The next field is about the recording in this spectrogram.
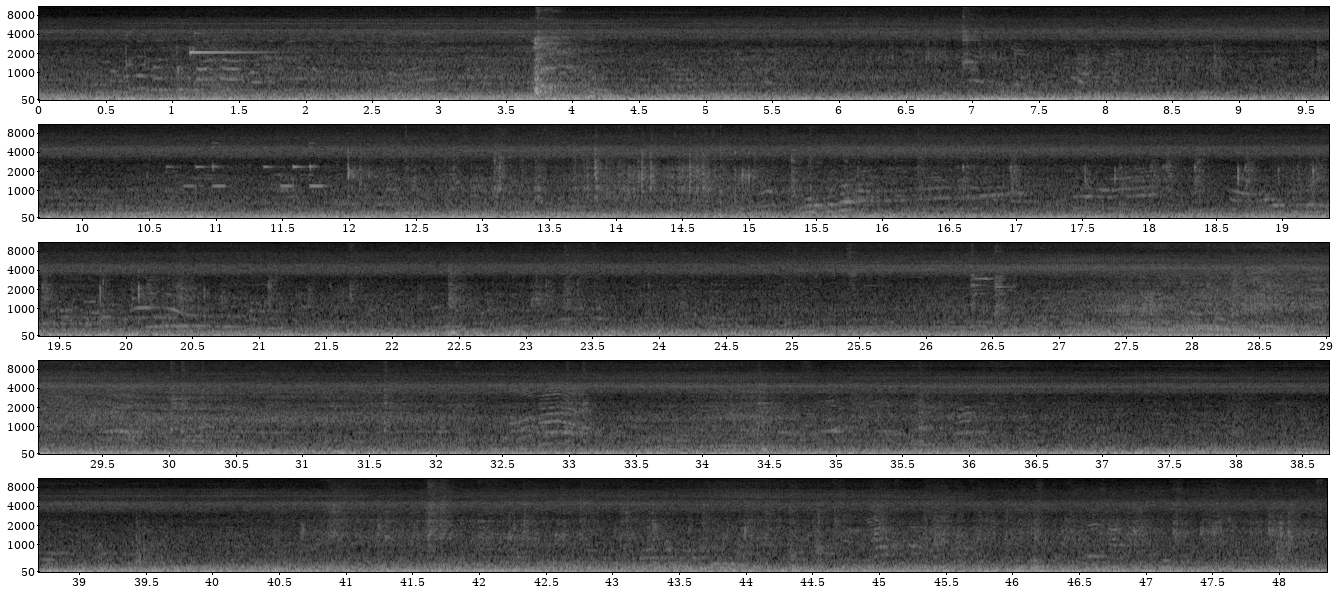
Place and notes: At the entrance to the mall, Cicadas, Traffic sound, trolley, Phone sound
